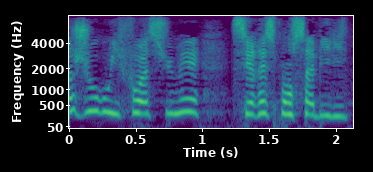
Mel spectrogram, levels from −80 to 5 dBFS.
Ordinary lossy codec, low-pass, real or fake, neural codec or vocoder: none; none; real; none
